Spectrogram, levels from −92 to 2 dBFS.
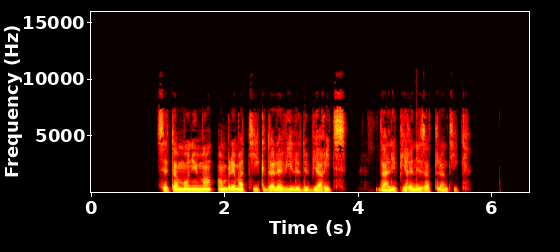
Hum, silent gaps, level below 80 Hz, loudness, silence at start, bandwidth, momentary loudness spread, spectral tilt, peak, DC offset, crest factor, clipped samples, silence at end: none; none; -60 dBFS; -21 LUFS; 1 s; 9.2 kHz; 12 LU; -5.5 dB/octave; -4 dBFS; under 0.1%; 18 dB; under 0.1%; 0.95 s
